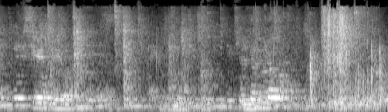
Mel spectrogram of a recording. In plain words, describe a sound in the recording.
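Tiles clack as they are pushed and set down.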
